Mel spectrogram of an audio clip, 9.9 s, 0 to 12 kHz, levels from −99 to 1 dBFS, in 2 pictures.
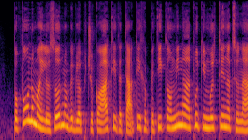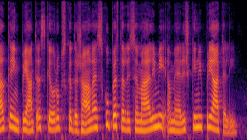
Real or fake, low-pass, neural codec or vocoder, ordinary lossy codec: fake; none; codec, 24 kHz, 0.9 kbps, WavTokenizer, medium speech release version 2; none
